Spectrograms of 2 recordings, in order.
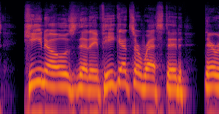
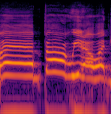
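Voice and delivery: mock exclaim; 13 semitones higher than usual. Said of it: "And then you go".

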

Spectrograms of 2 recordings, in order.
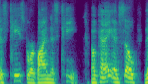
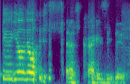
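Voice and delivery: breathless, laughing; 6 semitones higher than usual. Retold or imitated. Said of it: "I couldn't breathe".

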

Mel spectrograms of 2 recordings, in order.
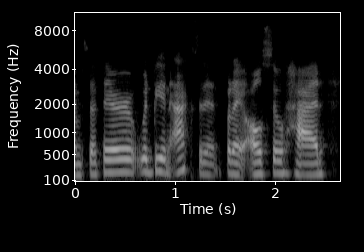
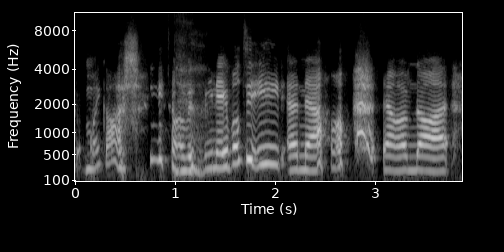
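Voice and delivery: laughing through retold dismay, higher and louder; mock dismay; 6 semitones higher, 9 dB louder than usual. Mother retelling her son's feeding setback, laughing mock dismay. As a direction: replay your exasperation, breaking into laughs. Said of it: "I was not happy".

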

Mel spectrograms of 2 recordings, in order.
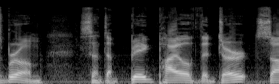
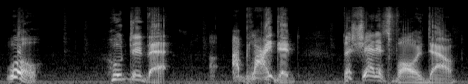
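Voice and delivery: howling in panic. A narrator's reading. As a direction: howl out blinded and scared. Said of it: "Then came a series of howls".

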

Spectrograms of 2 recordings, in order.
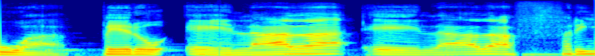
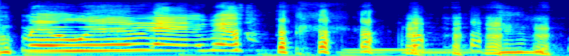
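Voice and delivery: whiny pained cry; 12 semitones higher than usual. Retold or imitated. Brother in pain on bike.

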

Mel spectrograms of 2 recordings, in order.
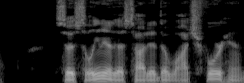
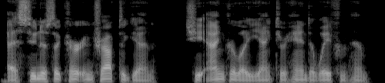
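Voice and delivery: ordinary delivery

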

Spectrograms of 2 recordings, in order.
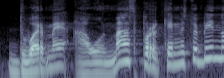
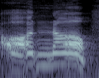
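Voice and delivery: alarmed cry. Acted. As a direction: squeal in sudden alarm. Mr Bean shouts, late. (grito agudo de alarma)

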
